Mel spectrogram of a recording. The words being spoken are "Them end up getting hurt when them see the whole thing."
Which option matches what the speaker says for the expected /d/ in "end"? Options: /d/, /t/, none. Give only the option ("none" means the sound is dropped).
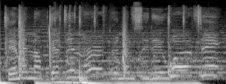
none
